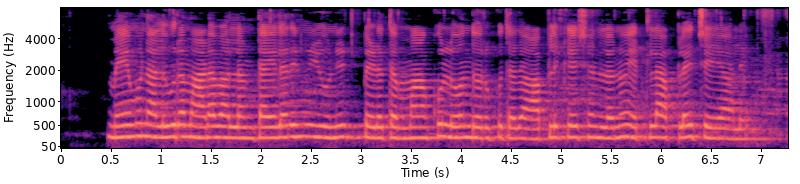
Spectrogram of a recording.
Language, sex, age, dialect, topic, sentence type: Telugu, female, 18-24, Telangana, banking, question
